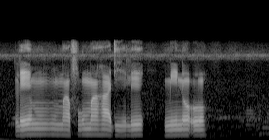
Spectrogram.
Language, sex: Southern Sotho, male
